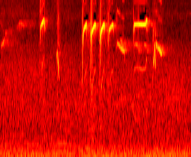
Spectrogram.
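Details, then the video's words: Short burst of Java sparrow song meant to trigger singing in other Java sparrows: one sharp chip, then a fast string of high clicking notes ending in clear, sliding whistles. "Dijamin gelatik batu lain langsung gacor dengar suara ini"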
